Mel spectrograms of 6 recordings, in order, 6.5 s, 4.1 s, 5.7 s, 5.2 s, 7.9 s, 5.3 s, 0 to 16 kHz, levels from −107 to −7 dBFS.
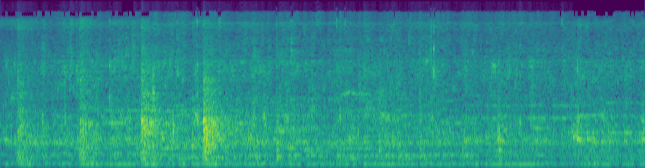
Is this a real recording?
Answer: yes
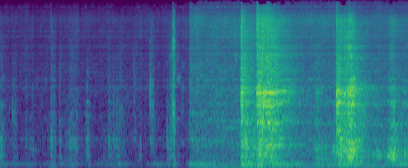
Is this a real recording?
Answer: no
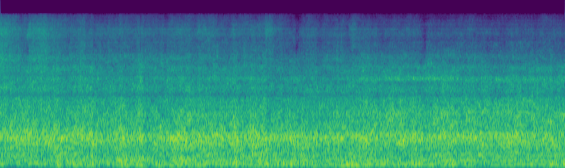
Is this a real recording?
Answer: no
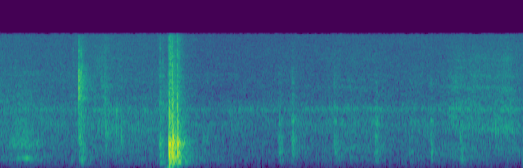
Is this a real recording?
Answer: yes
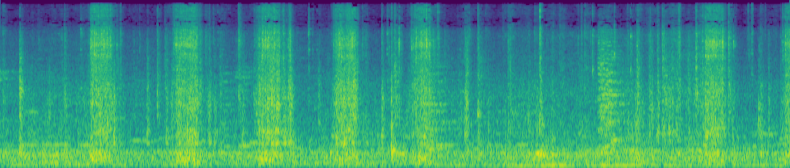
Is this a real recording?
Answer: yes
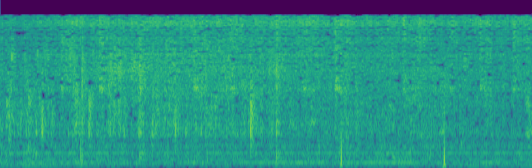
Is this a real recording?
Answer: yes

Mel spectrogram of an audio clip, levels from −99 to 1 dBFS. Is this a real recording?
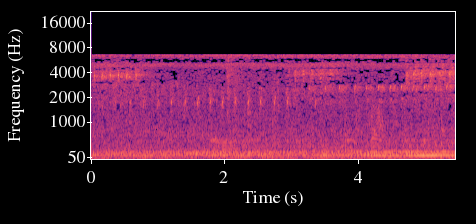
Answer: yes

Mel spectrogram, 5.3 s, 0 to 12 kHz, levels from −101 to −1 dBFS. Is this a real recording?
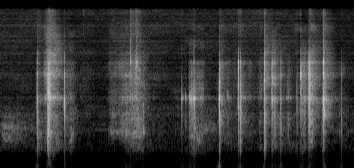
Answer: no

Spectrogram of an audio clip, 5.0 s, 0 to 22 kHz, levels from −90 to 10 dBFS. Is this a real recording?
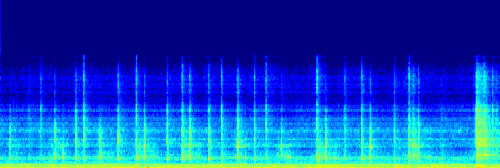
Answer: no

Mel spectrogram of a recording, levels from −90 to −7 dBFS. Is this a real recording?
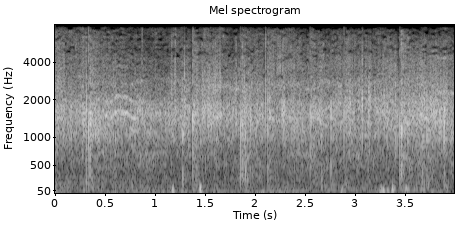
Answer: no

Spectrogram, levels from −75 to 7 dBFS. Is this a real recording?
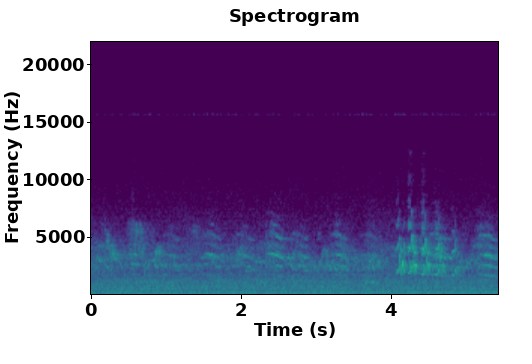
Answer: no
